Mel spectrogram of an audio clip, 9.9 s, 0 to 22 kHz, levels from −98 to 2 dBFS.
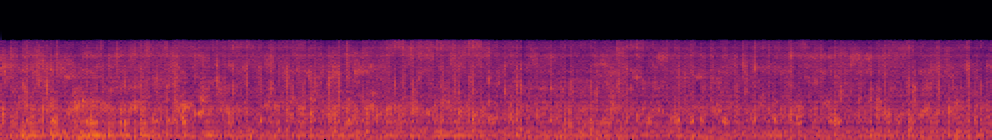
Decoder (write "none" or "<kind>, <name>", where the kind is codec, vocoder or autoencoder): codec, ZipCodec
